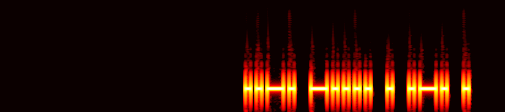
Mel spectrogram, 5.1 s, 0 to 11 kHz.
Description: Morse code, heard as a keyed tone, about 22 wpm, 700 Hz. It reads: F6ERE
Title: DXCC-100 Call Signs - 5 Characters - Repeated 3x - 22wpm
